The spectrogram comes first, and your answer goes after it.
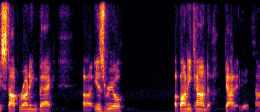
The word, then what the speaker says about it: Abanikanda: Stopped running back uh Israel Abanikanda. Got it. All right. Had to go back to Daryl's pronunciation there. Abanikanda.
